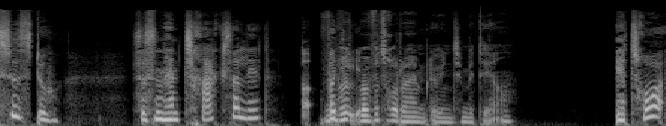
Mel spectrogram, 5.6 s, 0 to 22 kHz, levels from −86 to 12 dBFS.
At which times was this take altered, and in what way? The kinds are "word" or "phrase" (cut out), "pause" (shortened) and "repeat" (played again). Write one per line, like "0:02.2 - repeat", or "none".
0:02.4 - pause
